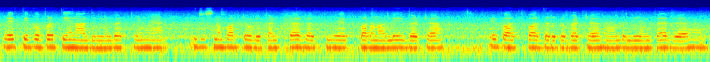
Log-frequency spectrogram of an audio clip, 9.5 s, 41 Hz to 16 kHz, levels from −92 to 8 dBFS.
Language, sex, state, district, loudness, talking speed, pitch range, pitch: Hindi, female, Haryana, Jhajjar, -17 LUFS, 40 wpm, 165-175 Hz, 170 Hz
